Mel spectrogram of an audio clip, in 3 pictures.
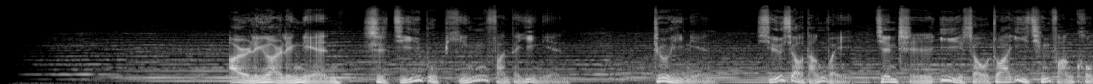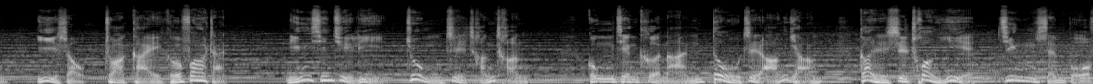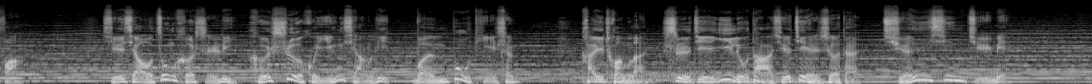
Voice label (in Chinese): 男 党政专题 学校类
